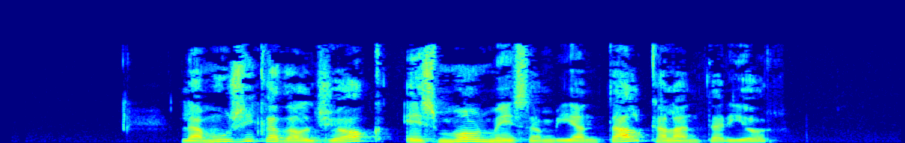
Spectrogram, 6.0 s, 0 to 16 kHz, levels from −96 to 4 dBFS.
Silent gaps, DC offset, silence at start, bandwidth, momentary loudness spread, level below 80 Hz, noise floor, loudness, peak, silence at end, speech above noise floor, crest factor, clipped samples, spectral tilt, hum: none; under 0.1%; 0.8 s; 11.5 kHz; 7 LU; -84 dBFS; -82 dBFS; -32 LUFS; -12 dBFS; 0.9 s; 50 dB; 22 dB; under 0.1%; -3.5 dB/octave; none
